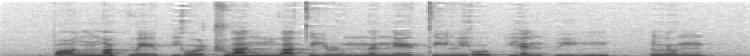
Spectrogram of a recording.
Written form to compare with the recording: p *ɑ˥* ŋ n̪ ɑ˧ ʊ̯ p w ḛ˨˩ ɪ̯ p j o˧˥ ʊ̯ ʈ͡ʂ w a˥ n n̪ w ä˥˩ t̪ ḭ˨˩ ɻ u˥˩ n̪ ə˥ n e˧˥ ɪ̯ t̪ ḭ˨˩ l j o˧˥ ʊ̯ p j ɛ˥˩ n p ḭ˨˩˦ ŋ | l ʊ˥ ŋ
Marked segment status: incorrect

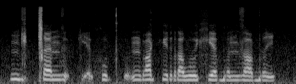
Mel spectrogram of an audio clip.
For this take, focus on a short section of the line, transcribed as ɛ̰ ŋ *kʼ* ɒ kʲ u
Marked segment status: incorrect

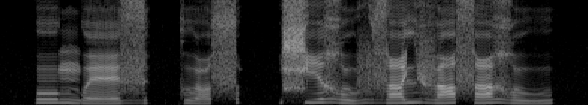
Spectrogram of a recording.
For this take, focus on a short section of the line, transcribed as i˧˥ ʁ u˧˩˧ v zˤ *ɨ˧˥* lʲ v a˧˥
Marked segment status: incorrect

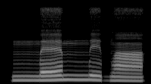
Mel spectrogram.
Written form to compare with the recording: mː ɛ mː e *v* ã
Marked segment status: incorrect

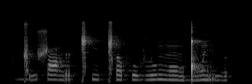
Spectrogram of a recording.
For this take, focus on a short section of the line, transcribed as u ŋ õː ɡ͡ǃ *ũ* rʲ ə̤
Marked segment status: incorrect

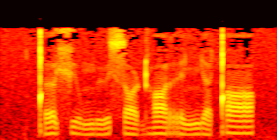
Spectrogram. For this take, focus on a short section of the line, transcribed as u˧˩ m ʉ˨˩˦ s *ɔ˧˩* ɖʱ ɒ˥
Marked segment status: correct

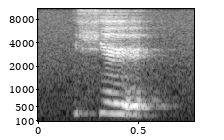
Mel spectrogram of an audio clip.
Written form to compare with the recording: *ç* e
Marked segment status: correct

